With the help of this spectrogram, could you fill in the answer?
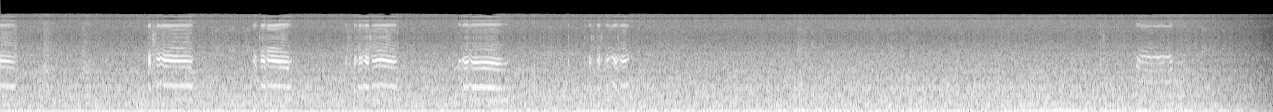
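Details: Domestic cat 'singing a birdy song': a run of five short, bright chirping meows roughly one per second, each slightly rising then falling, followed by a pause and one fainter chirp near the end, over steady low room hum.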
